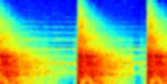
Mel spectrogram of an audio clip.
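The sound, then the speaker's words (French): Gunfire sound effects play during a tabletop role-playing game. Two sharp, loud blasts each trail off into a long, fading tail, and the tail of an earlier shot dies away at the start. Nobody talks. “Pendant ce temps, derrière, ça vous tire dessus, les amis.”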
